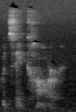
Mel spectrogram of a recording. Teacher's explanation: actually got quite a pronounced R sound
